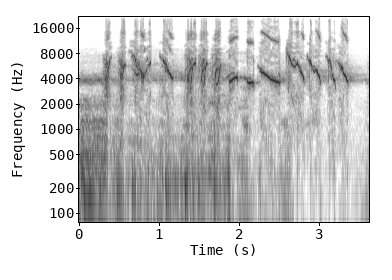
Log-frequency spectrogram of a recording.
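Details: Oriental white-eye used as a tutor for cage birds, singing long clear phrases: rapid high thin whistled notes sliding up and down in quick succession, with a steady high tone underneath and some low background noise early on.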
